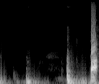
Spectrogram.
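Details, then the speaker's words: Renault Zoe with DCDC converter fault codes and an electrical failure warning, reversing slowly: a couple of dull, isolated thunks with near silence between them, a wicked suspension knock, cause not confirmed. "it's got a wicked um um Yeah, it's got a wicked suspension knock. You can probably hear that."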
